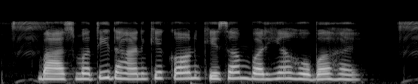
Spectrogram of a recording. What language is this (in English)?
Magahi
